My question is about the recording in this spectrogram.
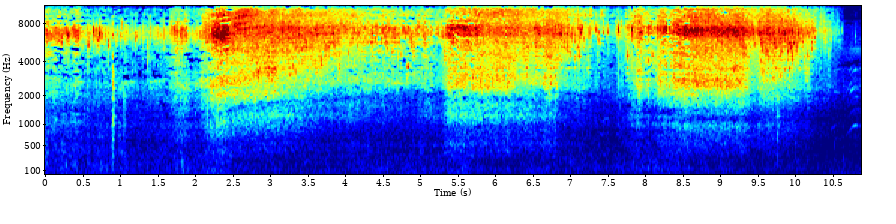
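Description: Brinjal (eggplant) slices sizzling in hot oil in a wok. The sizzle is quieter at first, then comes in loud stretches of a few seconds with short lulls between.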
